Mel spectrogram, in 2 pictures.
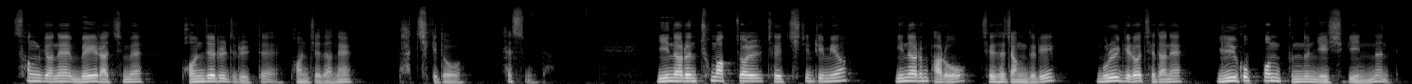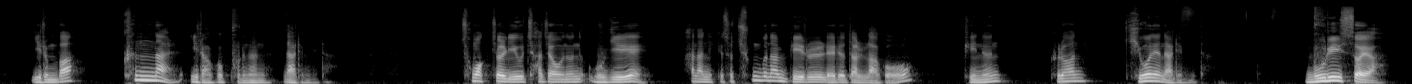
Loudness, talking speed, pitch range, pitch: -20 LUFS, 255 characters per minute, 100-145 Hz, 125 Hz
